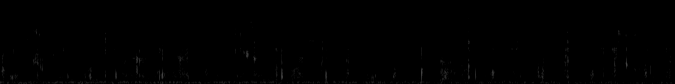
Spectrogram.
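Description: Faint close-up chewing of pork rib meat, with many small irregular clicks and smacks from the mouth.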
